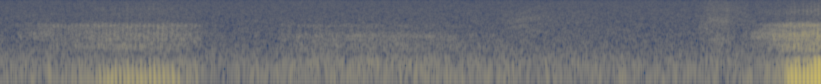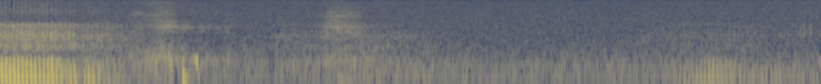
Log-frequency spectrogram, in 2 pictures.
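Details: Little brother asleep and snoring, not waking as someone tries to wake him: soft low rumbling breaths with one louder snorting snore in the middle, over steady room hiss.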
